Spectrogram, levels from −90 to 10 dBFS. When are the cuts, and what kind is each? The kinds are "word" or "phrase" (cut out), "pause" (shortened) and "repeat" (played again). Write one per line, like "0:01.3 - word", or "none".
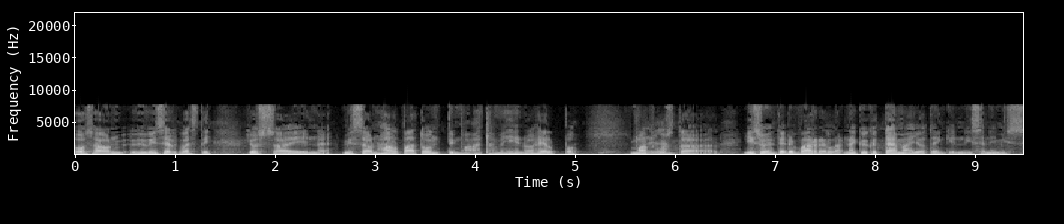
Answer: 0:02.6 - pause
